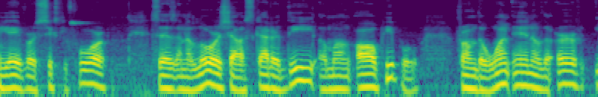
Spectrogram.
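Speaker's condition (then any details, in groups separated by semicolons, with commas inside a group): No condition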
